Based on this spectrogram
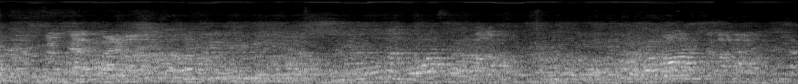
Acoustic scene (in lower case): crowded indoor space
